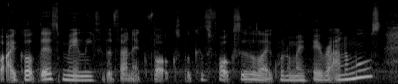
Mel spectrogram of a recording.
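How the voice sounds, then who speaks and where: Over noticeable background noise, someone with a British accent talks quietly at a very fast pace. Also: woman. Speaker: toy unboxing YouTuber. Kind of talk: casual unboxing video. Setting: at home at night. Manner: quiet, hushed.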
